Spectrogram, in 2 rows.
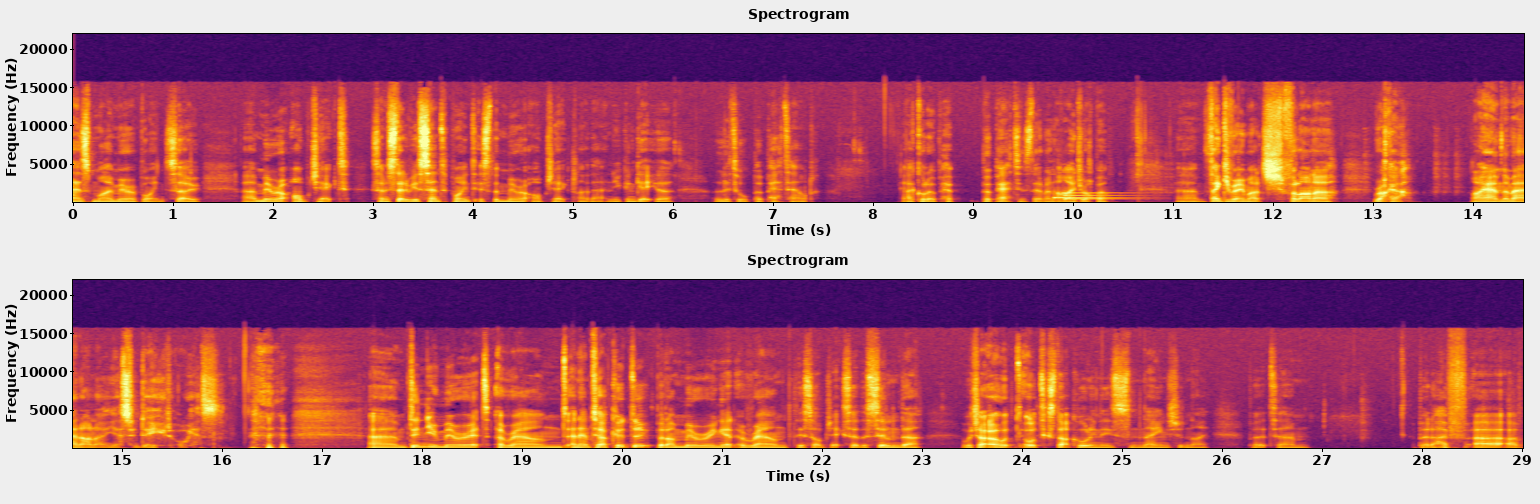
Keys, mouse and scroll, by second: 0.3-3.3 middle drag, 5.7-9.6 drag, 19.7-23.7 middle drag, 23.7 Tab.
